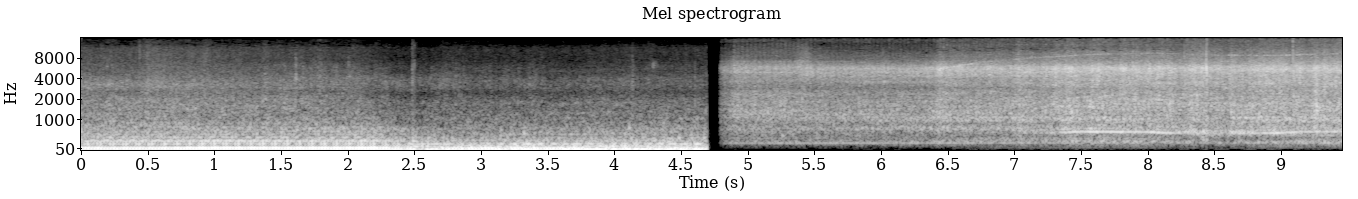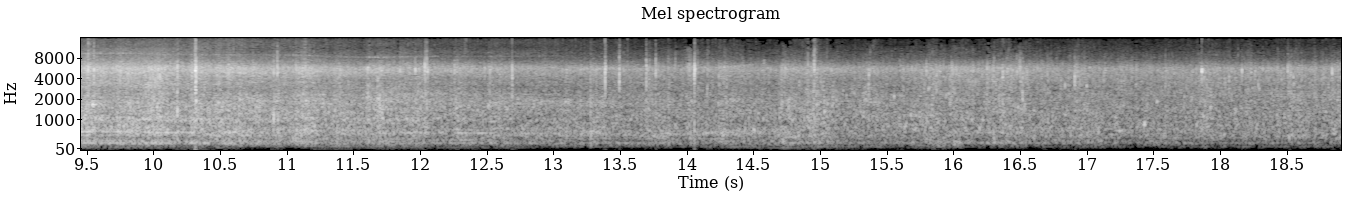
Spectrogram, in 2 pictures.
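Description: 4x4 engine running steadily on a muddy forest track. About five seconds in it cuts off abruptly to a thin, steady hiss with scattered clicks.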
